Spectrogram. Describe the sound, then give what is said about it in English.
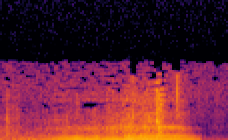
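A man's voice lets out a single low, sustained growl lasting about two seconds, fairly loud, imitating a bat's snarl while he scratches at a door in a costume, with no words spoken. “Bats don't growl, they squeak.”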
